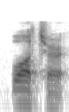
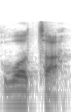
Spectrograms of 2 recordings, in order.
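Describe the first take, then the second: First: The word ends with an R sound. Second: The word ends with an open 'ah' vowel. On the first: This is not the Jamaican way. "it's not water" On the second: This is the Jamaican way. "it's water, ended with an Spanish A"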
